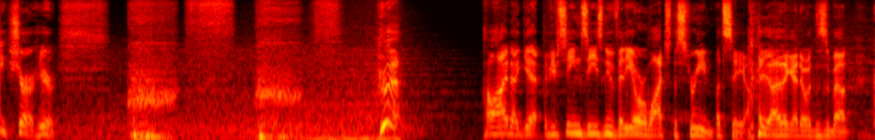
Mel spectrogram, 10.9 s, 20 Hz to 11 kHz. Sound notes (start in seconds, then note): 0.6 heavy breathing; 9.3 laughs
